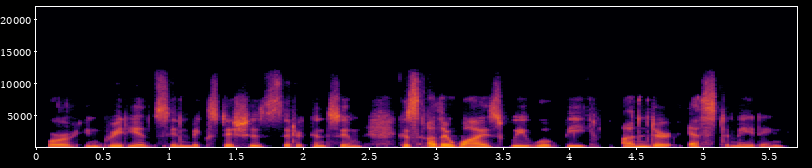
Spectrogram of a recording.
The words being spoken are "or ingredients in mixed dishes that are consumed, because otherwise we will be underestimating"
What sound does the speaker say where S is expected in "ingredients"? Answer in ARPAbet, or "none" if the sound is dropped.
S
